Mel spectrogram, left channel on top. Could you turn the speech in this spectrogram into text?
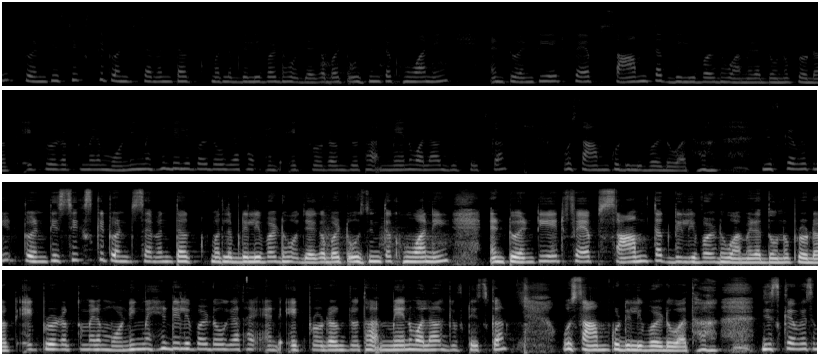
के 27 तक मतलब डिलीवर्ड हो जाएगा, बट उस दिन तक हुआ नहीं। एंड 28 फेब शाम तक डिलीवर्ड हुआ मेरा दोनों प्रोडक्ट। एक प्रोडक्ट तो मेरा मॉर्निंग में ही डिलीवर्ड हो गया था एंड एक प्रोडक्ट जो था मेन वाला गिफ्ट इसका, वो शाम को डिलीवर्ड हुआ था जिसकी वजह से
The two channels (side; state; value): left; quieter; 31.3 dB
